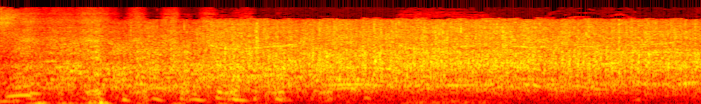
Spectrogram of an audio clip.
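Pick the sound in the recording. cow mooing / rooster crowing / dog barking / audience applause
audience applause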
